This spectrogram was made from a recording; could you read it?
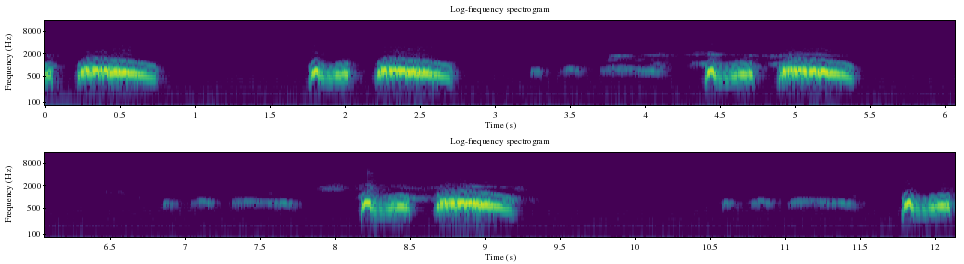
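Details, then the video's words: Spotted dove singing 'giọng thổ' style coos, said to suit forest trapping; four steady phrases, each a brief stuttered opening and a long falling coo, with faint soft notes between. "cu gáy giọng thổ Thúc Đấu giọng hợp rừng khi đi gài"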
